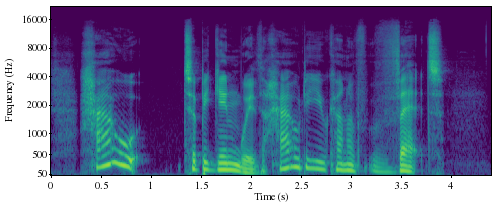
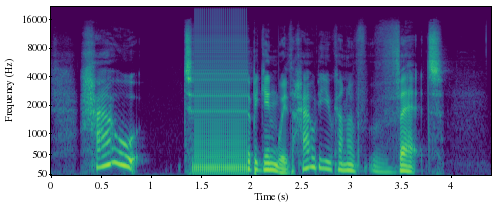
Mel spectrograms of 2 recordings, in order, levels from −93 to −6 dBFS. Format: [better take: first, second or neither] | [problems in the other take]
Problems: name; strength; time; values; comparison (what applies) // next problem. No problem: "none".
first | audio freezing; at 1.5 s for 0.5 s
